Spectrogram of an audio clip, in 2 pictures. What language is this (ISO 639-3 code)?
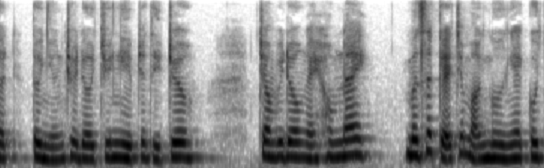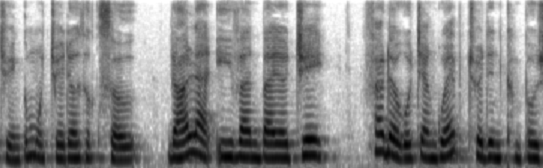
vie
